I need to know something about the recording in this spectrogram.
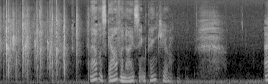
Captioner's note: applause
